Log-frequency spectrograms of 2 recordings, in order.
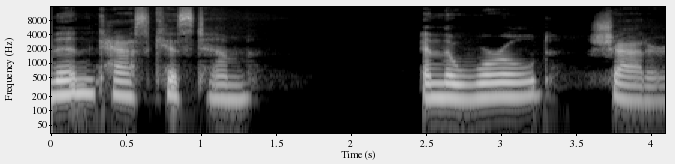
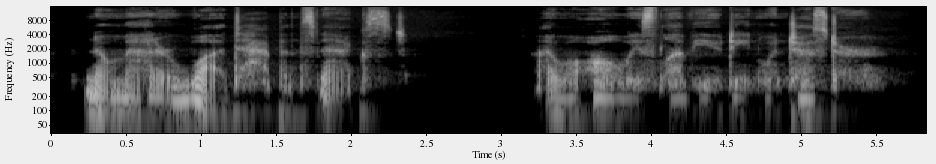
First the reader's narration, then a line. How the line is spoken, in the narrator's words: whispering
